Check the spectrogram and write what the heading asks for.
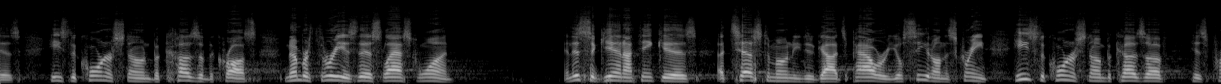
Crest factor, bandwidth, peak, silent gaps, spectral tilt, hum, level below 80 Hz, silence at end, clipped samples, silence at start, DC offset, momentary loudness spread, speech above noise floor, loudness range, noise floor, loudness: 20 dB; 17 kHz; -8 dBFS; none; -4.5 dB/octave; none; -78 dBFS; 0 s; under 0.1%; 0 s; under 0.1%; 12 LU; 42 dB; 3 LU; -69 dBFS; -27 LUFS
